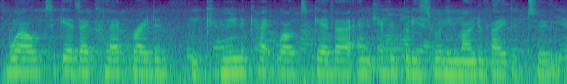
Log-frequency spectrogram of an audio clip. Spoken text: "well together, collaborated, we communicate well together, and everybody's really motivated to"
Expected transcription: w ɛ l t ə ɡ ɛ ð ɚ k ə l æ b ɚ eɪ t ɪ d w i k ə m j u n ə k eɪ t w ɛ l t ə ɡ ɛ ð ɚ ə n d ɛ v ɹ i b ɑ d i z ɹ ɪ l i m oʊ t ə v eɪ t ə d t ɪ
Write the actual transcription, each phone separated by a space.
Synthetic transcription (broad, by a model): w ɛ l t ə ɡ ɛ ð ɚ k ə l æ b ɚ eɪ t ɪ d w i k ə m j u n ə k eɪ t w ɛ l t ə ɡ ɛ ð ɚ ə n ɛ v ɹ i b ɑ d i z ɹ ɪ l i m oʊ t ə v eɪ t ə d t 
